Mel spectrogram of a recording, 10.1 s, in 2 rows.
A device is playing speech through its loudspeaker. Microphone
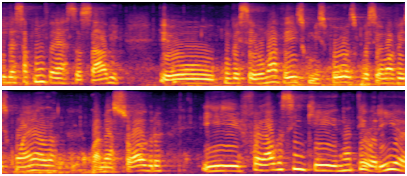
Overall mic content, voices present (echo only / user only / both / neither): echo only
